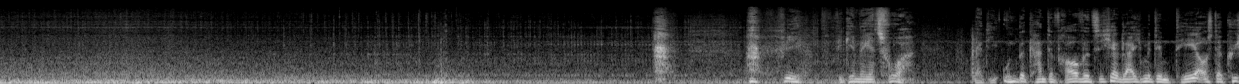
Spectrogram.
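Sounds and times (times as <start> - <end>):
MG sports car engine rumbling as it pulls in and stops: 0.0 - 12.3
speech: 7.8 - 12.3.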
